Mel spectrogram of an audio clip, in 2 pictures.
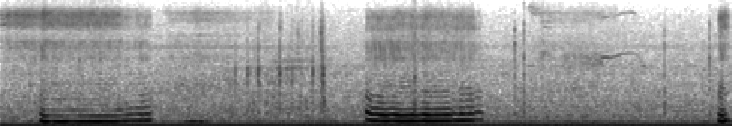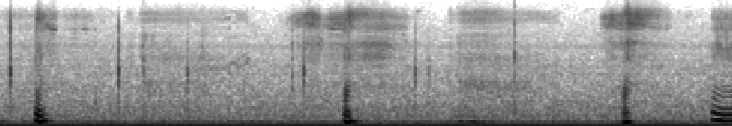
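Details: Cat snoring, owner wonders if it is dreaming: droning snores with a whistling tone, then short snorts and clicks, over a steady low hum.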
